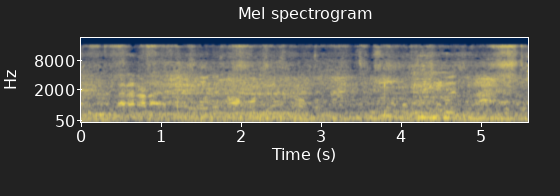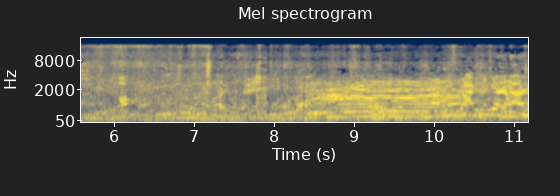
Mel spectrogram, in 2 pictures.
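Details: Cattle at the Plaosan cattle market in Magetan; a moo rises late in the clip above a steady crowd murmur and men's voices bargaining.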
